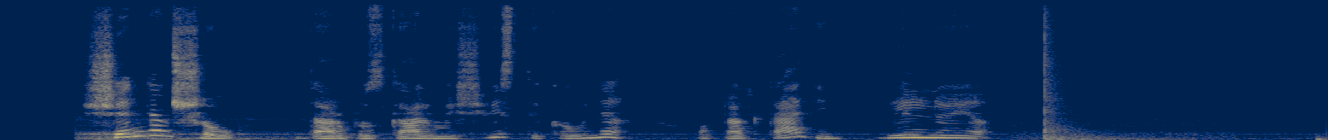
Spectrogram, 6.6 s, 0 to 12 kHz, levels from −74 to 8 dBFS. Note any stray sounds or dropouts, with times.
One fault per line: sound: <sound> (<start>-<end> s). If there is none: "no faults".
sound: thud (5.2-6.0 s)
